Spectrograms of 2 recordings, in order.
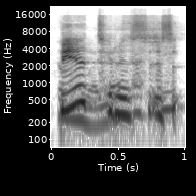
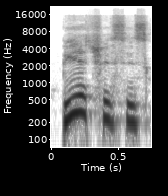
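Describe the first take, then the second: First: The character voice is pitched higher. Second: The character voice is pitched lower. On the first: The speaker calls it wrong. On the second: The speaker calls it right.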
